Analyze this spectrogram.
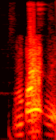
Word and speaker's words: MONI: Is it MONI or Money? I got to make sure I'm saying it right, because I really didn't know. Money is money. It just felt that way.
